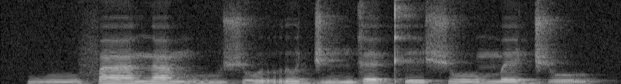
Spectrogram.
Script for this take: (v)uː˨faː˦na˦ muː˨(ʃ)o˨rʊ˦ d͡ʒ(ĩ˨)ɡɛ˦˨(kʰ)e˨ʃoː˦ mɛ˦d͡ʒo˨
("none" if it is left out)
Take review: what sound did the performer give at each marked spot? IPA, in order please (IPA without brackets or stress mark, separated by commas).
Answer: β, ʃ, ĩ˨, kʼ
